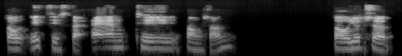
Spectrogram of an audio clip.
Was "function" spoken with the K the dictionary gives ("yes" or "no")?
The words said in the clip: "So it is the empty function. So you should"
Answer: no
